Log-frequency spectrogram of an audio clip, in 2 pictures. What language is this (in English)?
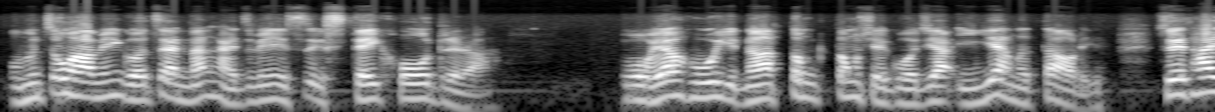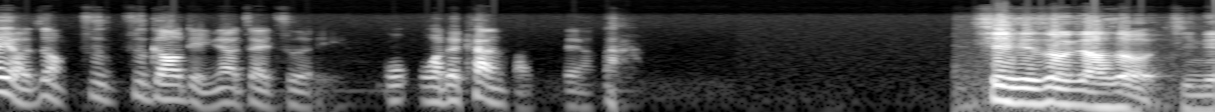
Chinese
